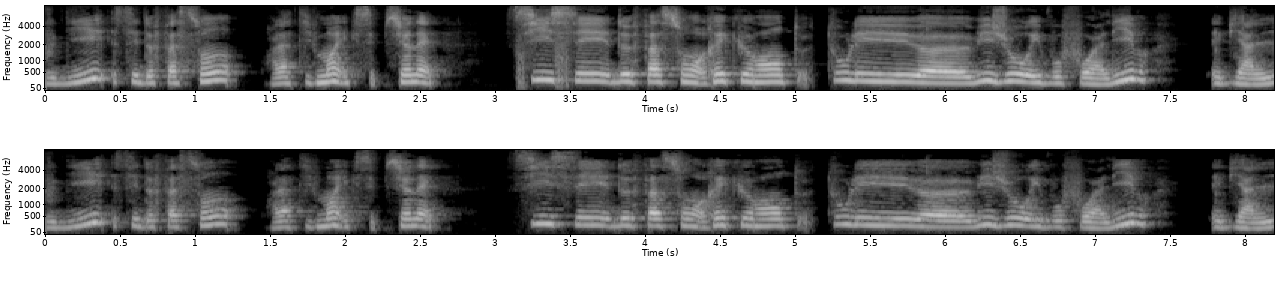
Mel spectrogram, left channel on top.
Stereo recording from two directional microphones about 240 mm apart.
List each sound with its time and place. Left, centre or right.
0.0 s speech: left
